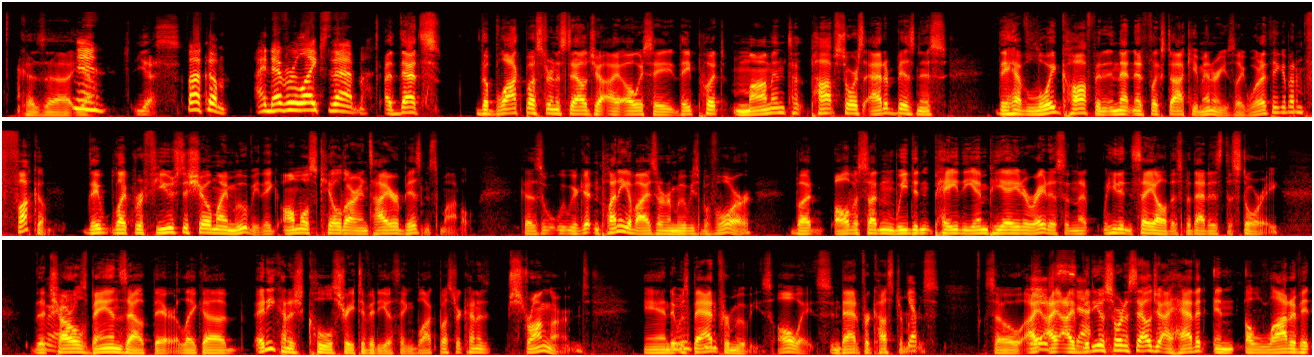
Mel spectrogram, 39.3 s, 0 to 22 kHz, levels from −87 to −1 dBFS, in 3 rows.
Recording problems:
none

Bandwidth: 15 kHz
